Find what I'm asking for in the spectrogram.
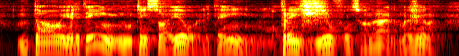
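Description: This man's pitch sits in the medium range. It swings very widely as he talks. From Brazil, São Paulo. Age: 60s. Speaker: comedian. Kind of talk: casual chat.

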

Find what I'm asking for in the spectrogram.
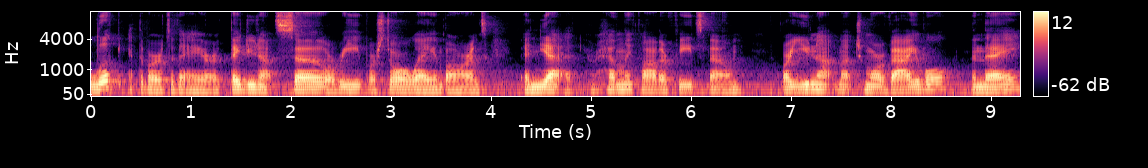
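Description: Against noticeable background noise, a woman with a very deep, low pitch and a warm, gentle tone talks at a moderate pace with ordinary pitch variation. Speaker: devotional host. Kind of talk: fervent prayer, earnest and heartfelt, addressing God directly; devotional talk with scripture reading. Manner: earnest, warm and fervent, gentle devotional delivery; calm, reassuring and encouraging.

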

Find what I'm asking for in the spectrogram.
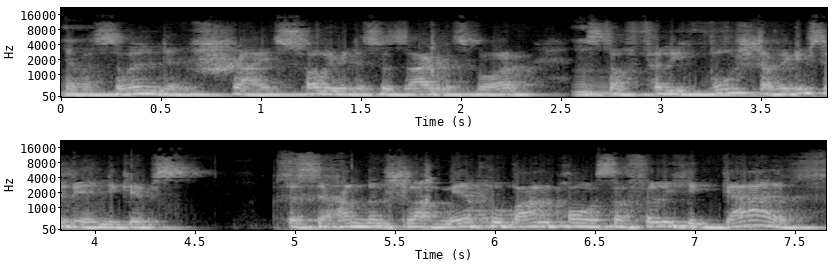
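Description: A man speaks very fast at a medium pitch, with ordinary pitch variation and very even loudness. Room echo is audible. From northern Germany, near Hamburg (Harburg). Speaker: golf coach. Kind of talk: podcast interview. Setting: remote audio recording, no video.

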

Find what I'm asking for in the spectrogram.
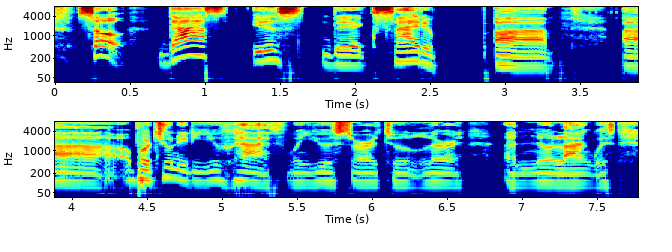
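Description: On a very clean recording with a silent background, a man with a Spanish accent speaks at a fairly low pitch and a fairly slow pace, with ordinary pitch variation. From Dominican Republic. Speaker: voice actor and media professional. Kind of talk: radio interview. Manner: halting.

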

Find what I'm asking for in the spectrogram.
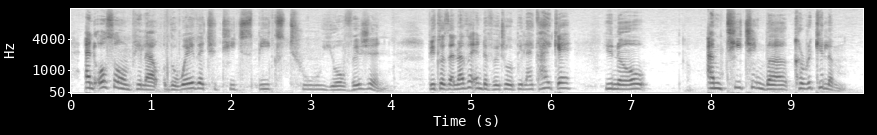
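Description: Her accent is South African. The woman talks at a moderate pace and medium pitch, with ordinary pitch variation. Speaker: podcast host. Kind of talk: interview. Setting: studio.

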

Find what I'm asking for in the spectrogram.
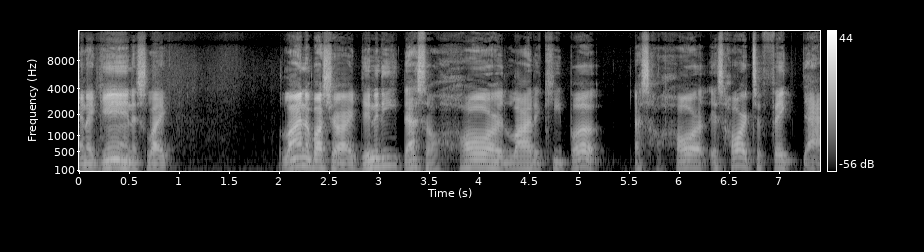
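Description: Here is a man with an American accent and an ordinary speaking voice. He talks at a medium pitch and a moderate pace. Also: ordinary pitch variation. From Ohio, Columbus. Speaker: rapper and creative. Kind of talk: casual podcast interview. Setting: studio.

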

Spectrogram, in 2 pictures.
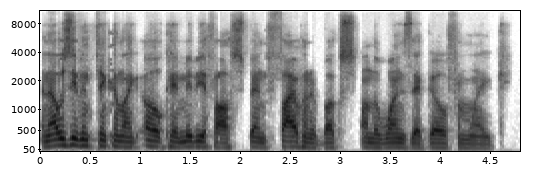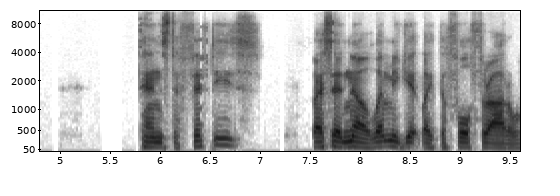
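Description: The pitch moves with ordinary variation. The sound is dry and close, with no echo. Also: man, medium pitch for a man, moderate pace. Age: 40s. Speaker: podcast host. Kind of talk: casual chat.

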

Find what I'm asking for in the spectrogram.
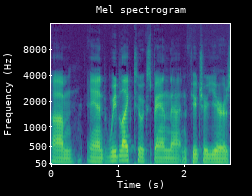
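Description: Very deep and low, a man's voice moves with fairly even intonation. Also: very clean recording, silent background. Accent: Midwestern. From US Midwest, Ohio (Shaker Heights). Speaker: community development director. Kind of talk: radio interview. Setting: studio.

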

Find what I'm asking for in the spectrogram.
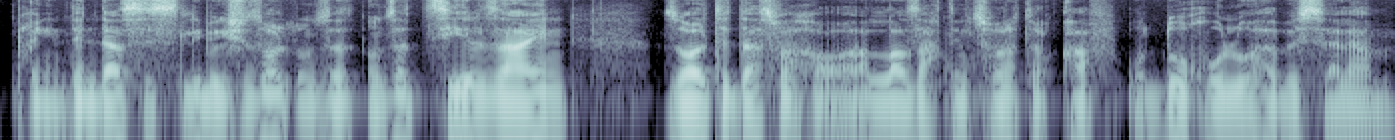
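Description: On a very clean recording with a silent background, a man speaks at a fairly quick pace with a very deep, low pitch. His intonation is monotone and flat, yet his loudness swings widely. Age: 30s. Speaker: Islamic podcast speaker. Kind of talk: religious talk. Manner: hesitant with many fillers.

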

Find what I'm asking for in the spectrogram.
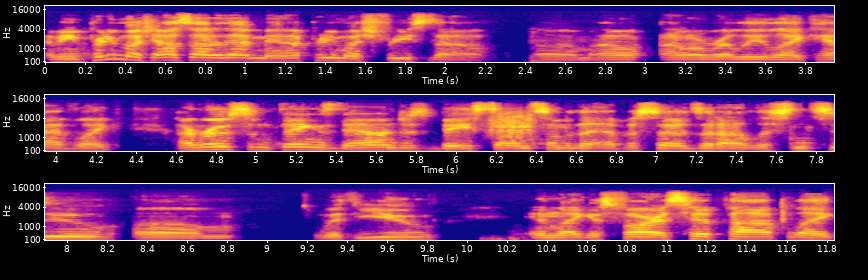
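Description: A man's voice, fairly high in pitch and fairly quick in pace, a normal speaking voice with ordinary pitch variation. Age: 30s. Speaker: podcast host. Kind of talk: casual chat.

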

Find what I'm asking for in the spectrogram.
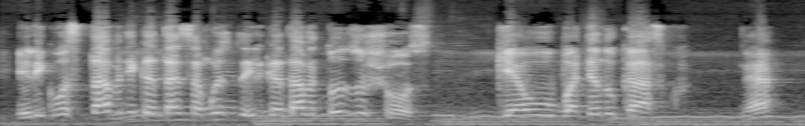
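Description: With a southern Brazilian accent, a man speaks at a fairly quick pace in a high pitch with a bright, sharp tone. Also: ordinary pitch variation. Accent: gaúcho Brazilian Portuguese. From Uruguaiana, Rio Grande do Sul, Brazil. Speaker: singer-songwriter. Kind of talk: casual interview.

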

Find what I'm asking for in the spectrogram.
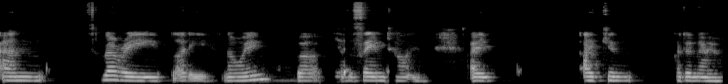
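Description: Very slowly and with long, frequent pauses, a woman talks at a fairly low pitch in a monotone, flat intonation, with big swings in loudness. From India (Pune, near Mumbai). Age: 20s. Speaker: adventure cyclist. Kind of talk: interview. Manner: hesitant, with many fillers.

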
